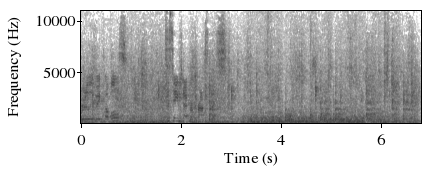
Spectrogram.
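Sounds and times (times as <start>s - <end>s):
speech: 0.5s - 4.1s
doughnut dough slapping against a mixing bowl while being kneaded: 2.4s - 6.8s.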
